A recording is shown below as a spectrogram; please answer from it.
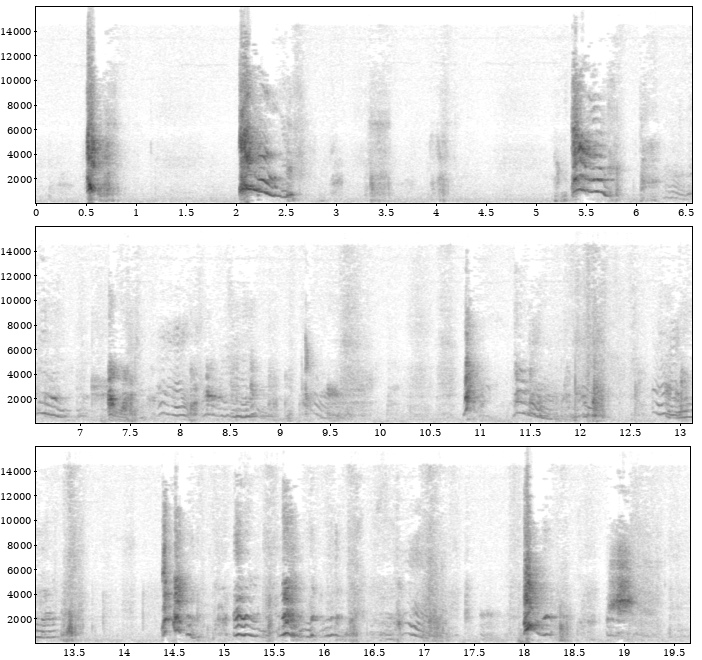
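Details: Two pug puppies, one four months and one two months old, playing together indoors and making sounds likened to a cat's: short sharp yelps and squeals with growly, wavering cries in irregular bursts separated by brief pauses.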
